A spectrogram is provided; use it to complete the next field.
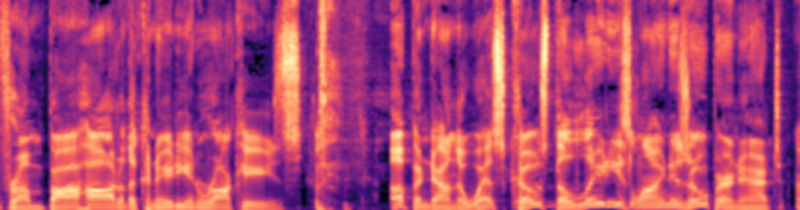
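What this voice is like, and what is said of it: Imitates a sports radio host's voice. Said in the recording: “I'm doing a terrible impression ... he is like a sports talk radio host in Southern California”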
